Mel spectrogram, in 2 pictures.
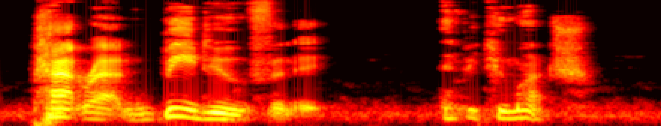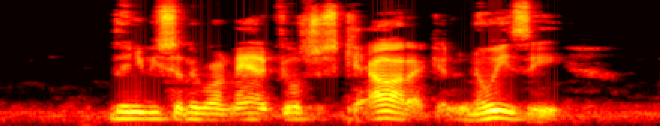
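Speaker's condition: No condition

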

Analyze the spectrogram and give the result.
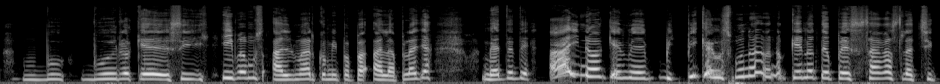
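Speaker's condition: Down syndrome; adult woman

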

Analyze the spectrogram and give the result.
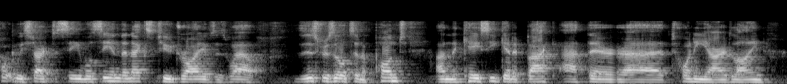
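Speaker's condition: No condition

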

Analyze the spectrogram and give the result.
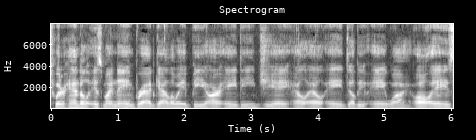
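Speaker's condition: No condition

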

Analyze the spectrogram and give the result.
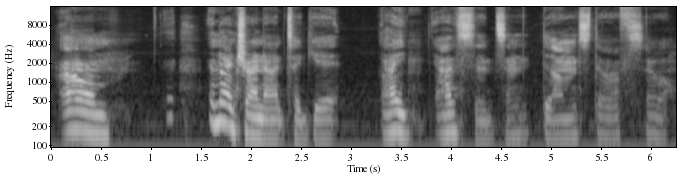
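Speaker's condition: Cerebral palsy, spastic

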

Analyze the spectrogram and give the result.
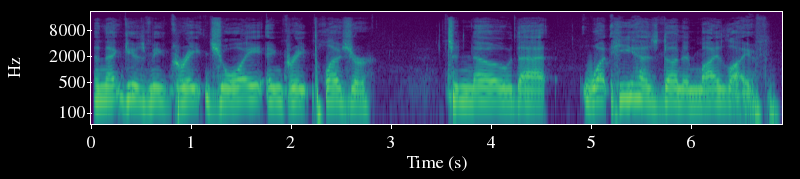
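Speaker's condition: Cleft palate; born two months premature

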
